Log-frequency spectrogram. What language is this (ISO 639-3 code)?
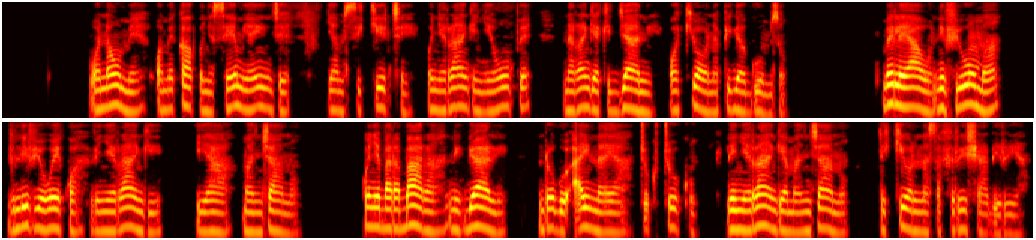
swa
